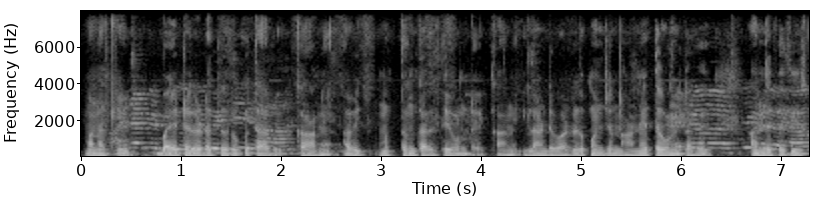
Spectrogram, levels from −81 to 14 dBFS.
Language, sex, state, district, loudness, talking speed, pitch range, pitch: Telugu, male, Andhra Pradesh, Krishna, -18 LUFS, 150 wpm, 105-115 Hz, 110 Hz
